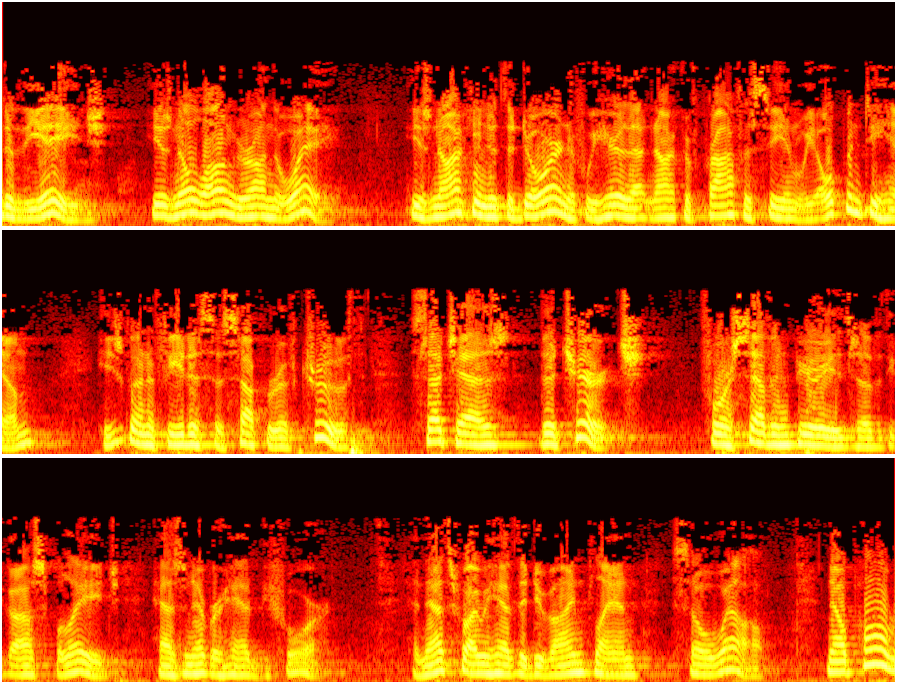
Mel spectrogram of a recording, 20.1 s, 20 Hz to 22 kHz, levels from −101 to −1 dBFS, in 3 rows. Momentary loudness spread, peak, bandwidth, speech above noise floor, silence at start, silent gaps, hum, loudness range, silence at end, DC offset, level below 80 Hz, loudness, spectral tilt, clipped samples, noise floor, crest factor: 11 LU; -6 dBFS; 8.6 kHz; 30 dB; 0 s; none; none; 3 LU; 0 s; 0.3%; -40 dBFS; -17 LUFS; -6.5 dB/octave; under 0.1%; -46 dBFS; 12 dB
